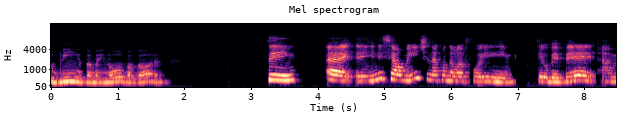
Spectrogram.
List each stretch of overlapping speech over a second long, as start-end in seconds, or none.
none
